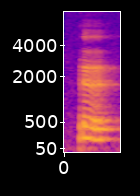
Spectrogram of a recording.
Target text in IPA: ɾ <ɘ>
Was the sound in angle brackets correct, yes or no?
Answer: yes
